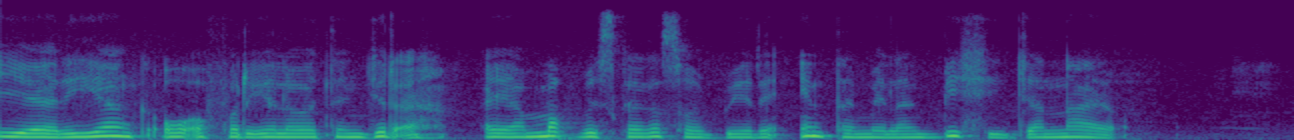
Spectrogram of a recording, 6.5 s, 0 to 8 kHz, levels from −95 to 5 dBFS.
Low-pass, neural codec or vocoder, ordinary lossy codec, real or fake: 7.2 kHz; none; none; real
